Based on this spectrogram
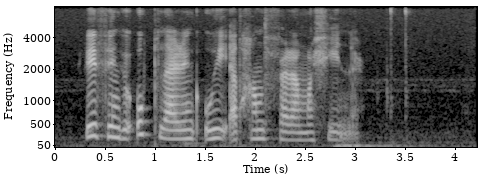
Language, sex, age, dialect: Faroese, female, 15-35, Suðurstreymoy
